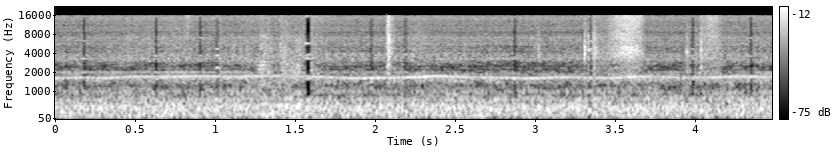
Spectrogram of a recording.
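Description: Steady low hum of a car cabin with the engine running at low speed, under a faint, steady high whine. A short hiss comes about three and a half seconds in.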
